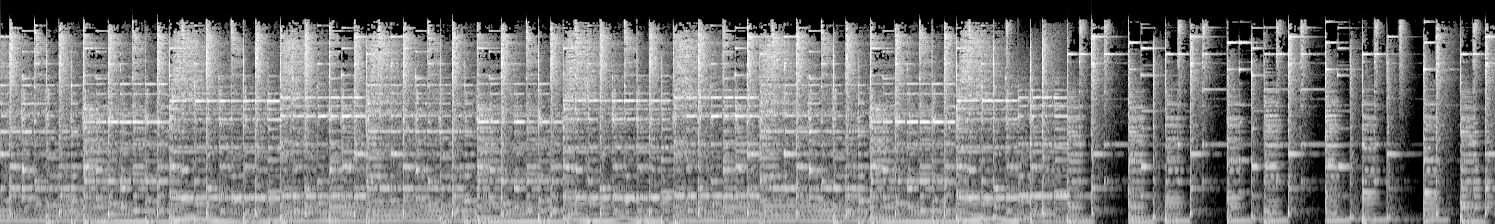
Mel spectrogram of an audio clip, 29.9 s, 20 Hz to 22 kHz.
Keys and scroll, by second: 4.2 ctrl+8, 17.5 ctrl+8.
